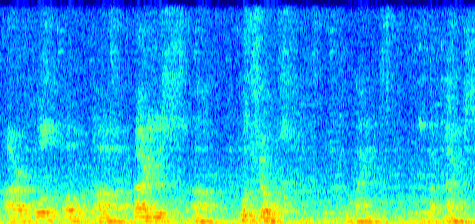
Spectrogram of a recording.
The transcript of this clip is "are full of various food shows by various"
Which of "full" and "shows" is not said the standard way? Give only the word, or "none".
shows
